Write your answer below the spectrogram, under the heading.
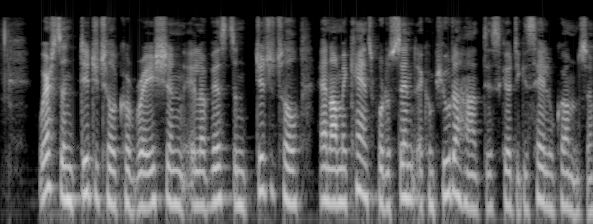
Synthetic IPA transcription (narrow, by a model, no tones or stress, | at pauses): wesd̥ɐnd̥iɕit͡sʰælkʰopʰəʁeɕo̝nelɐwesd̥ɐnd̥iɕit͡sʰɛlʔæɐe̝nɑ̈məʁikʰɛ̰ːnsɡ̥̚pʰʁo̝d̥usen̰d̥ækʰɒ̽mpʰjuːɾɐɦɑ̈ːd̥isɡ̥ɒ̽d̥iɡ̥it͡sʰɛ̰ːlhukʰɒ̽m̰l̩sə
